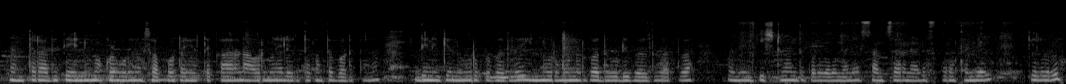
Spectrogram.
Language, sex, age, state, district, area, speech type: Kannada, female, 18-30, Karnataka, Vijayanagara, rural, spontaneous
